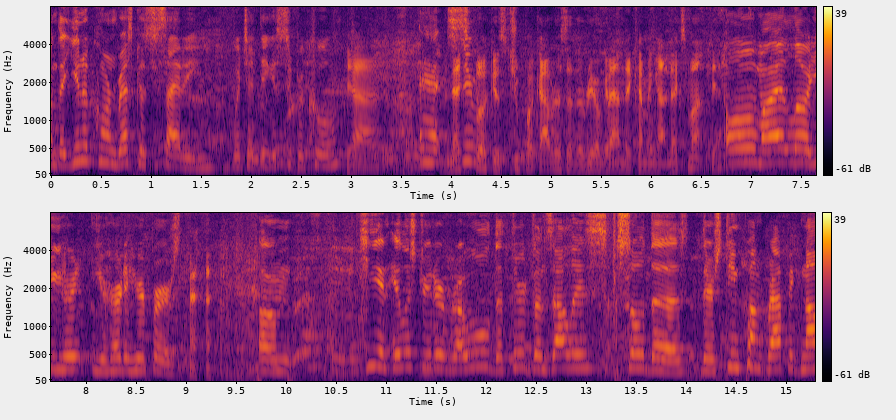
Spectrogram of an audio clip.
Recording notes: A session from the 2019 Tucson Festival of Books.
